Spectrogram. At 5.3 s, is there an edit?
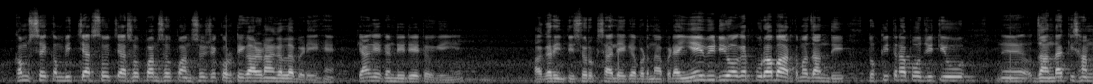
no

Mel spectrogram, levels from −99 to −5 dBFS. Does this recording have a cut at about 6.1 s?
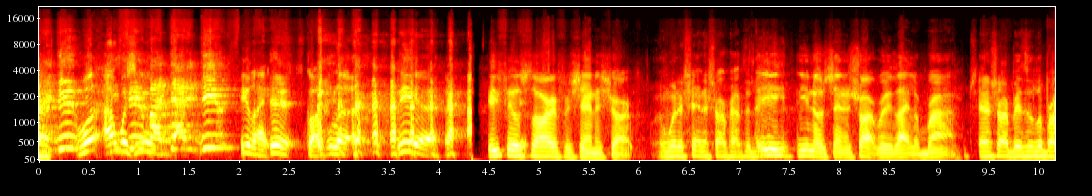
yes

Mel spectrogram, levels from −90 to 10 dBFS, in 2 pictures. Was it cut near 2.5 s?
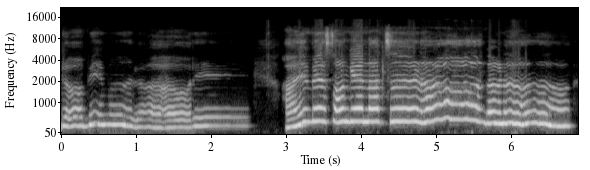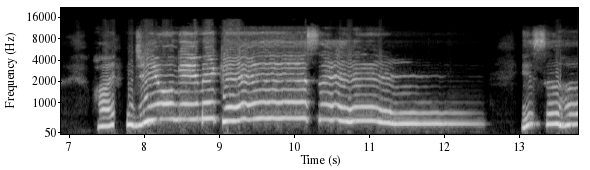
no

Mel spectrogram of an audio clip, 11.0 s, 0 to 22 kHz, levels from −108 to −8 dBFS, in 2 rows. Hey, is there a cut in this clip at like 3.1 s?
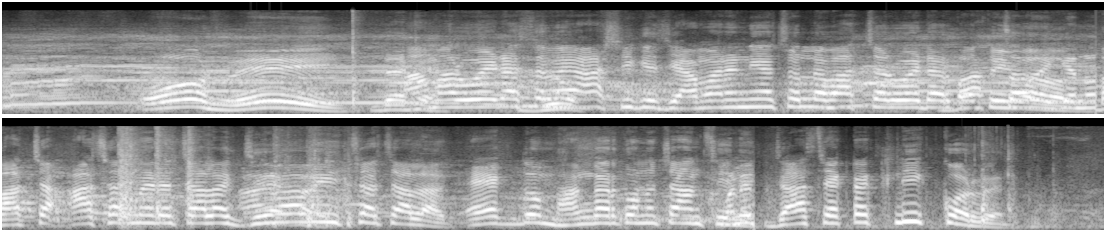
no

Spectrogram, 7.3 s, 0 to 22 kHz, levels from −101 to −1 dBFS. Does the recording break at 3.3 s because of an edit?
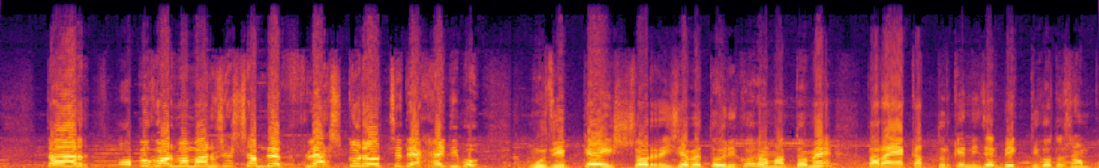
yes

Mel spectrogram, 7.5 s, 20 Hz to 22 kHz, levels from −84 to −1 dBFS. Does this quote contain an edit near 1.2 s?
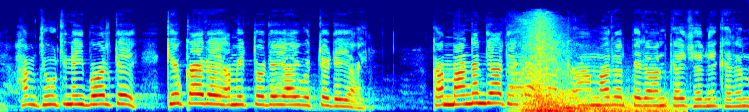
no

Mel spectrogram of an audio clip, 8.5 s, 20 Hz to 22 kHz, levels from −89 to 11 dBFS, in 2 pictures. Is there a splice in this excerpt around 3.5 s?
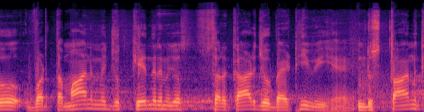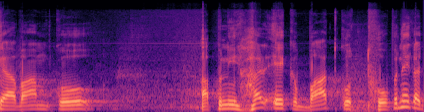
yes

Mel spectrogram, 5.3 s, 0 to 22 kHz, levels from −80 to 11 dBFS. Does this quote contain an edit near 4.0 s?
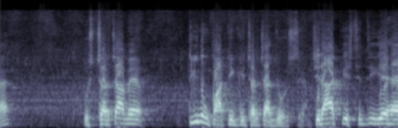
yes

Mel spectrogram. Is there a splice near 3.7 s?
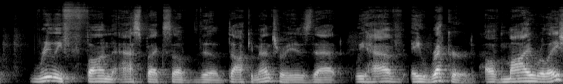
yes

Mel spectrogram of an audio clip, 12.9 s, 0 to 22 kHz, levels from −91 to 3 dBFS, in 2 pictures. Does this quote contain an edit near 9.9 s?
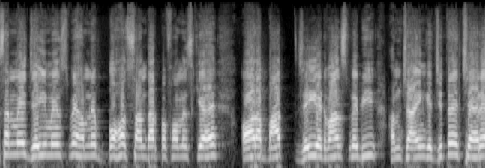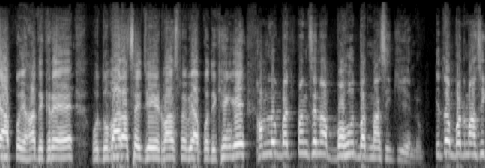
yes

